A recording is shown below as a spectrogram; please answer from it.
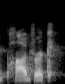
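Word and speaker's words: Padraigh: because I'm not p-a-d-r-e-i-g-h for a second there I thought you were going to say Podrick actually that's exactly what it is it's the correct spelling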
